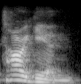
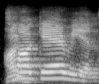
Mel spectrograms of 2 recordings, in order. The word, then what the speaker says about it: Targaryen: Rastapharian Tarian is is one of the songs. Targaryen.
